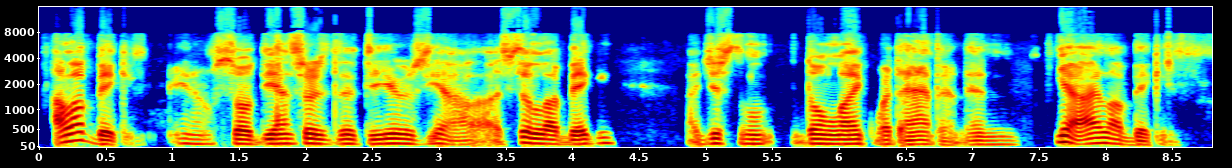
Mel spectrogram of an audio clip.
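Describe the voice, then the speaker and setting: Dry and close with no echo, a man's medium-pitched voice moves at a moderate pace with ordinary pitch variation. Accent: Italian. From Italy. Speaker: baker. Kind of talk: phone interview. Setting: phone call. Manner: halting, repeats words.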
